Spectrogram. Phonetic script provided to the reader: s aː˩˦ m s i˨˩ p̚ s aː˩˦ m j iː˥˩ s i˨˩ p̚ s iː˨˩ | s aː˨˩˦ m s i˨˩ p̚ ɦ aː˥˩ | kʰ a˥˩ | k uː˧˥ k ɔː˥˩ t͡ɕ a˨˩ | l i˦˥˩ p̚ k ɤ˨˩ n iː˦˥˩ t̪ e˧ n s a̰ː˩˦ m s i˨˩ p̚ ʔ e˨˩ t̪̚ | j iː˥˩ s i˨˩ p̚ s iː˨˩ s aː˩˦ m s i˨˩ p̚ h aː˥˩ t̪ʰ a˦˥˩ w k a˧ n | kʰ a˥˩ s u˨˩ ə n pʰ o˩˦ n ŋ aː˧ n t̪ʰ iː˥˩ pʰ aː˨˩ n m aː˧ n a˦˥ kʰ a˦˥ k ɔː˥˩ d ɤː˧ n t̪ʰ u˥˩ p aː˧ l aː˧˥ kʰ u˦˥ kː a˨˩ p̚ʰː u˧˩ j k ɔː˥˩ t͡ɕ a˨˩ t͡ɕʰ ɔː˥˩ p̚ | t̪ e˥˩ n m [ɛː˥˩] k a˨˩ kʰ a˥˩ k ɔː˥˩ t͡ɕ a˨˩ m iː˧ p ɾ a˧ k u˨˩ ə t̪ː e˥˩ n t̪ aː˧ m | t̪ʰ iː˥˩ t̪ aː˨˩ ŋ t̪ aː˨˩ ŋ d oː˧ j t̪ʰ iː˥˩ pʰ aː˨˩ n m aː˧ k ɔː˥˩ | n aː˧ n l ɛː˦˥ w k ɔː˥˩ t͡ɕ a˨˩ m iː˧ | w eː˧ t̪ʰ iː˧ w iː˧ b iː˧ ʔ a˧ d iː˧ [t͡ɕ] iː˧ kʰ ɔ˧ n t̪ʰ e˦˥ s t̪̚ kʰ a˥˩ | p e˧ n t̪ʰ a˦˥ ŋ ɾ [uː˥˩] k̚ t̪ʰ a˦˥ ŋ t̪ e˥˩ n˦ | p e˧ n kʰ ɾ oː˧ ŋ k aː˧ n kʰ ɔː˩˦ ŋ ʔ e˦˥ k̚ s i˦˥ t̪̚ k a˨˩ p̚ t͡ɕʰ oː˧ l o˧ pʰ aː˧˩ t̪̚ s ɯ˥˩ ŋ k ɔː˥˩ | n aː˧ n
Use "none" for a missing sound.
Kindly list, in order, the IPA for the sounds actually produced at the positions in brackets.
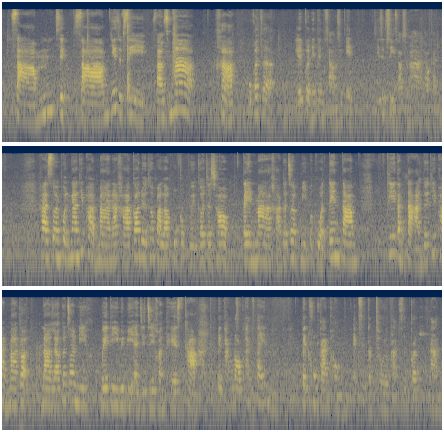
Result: aː˥˩, t͡ɕ, ɔː˥˩

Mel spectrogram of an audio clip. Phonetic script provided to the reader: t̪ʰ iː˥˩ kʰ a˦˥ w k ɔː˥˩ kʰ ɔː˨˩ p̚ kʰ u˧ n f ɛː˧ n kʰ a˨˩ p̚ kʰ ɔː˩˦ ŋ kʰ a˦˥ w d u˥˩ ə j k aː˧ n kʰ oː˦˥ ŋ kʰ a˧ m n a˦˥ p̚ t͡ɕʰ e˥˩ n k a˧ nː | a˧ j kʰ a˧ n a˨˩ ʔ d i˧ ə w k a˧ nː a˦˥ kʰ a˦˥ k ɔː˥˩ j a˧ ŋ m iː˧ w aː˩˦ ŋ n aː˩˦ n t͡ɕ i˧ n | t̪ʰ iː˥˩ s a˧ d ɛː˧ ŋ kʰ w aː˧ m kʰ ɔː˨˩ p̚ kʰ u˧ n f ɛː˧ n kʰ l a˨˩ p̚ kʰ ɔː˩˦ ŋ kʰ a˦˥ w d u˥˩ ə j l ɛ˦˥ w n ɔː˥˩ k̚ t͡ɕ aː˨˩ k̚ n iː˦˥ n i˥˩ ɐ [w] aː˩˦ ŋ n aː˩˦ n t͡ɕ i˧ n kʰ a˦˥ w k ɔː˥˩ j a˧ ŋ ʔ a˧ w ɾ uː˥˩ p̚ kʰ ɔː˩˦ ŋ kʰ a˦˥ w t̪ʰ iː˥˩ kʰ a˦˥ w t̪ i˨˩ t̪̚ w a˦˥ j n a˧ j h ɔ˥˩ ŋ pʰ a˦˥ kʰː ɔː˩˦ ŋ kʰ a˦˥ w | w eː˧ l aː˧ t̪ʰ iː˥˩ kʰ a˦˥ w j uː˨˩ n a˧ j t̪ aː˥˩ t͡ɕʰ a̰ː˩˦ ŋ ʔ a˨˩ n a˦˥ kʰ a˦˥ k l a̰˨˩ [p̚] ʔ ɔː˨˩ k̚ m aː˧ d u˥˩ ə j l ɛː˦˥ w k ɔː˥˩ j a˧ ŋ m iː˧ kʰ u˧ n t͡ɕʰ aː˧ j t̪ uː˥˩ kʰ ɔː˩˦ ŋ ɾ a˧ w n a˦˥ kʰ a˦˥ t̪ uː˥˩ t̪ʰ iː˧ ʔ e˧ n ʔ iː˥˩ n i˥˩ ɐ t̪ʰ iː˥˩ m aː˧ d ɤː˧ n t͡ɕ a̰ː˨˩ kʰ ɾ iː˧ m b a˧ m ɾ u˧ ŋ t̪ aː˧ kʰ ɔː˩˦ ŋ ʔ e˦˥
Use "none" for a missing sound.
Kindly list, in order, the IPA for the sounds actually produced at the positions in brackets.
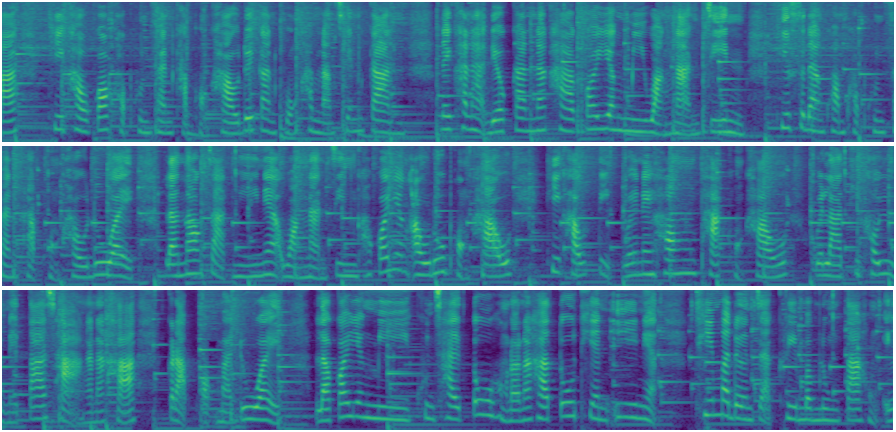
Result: w, p̚

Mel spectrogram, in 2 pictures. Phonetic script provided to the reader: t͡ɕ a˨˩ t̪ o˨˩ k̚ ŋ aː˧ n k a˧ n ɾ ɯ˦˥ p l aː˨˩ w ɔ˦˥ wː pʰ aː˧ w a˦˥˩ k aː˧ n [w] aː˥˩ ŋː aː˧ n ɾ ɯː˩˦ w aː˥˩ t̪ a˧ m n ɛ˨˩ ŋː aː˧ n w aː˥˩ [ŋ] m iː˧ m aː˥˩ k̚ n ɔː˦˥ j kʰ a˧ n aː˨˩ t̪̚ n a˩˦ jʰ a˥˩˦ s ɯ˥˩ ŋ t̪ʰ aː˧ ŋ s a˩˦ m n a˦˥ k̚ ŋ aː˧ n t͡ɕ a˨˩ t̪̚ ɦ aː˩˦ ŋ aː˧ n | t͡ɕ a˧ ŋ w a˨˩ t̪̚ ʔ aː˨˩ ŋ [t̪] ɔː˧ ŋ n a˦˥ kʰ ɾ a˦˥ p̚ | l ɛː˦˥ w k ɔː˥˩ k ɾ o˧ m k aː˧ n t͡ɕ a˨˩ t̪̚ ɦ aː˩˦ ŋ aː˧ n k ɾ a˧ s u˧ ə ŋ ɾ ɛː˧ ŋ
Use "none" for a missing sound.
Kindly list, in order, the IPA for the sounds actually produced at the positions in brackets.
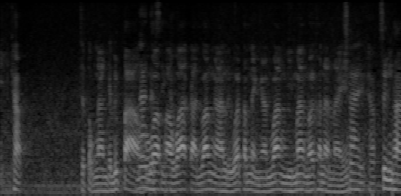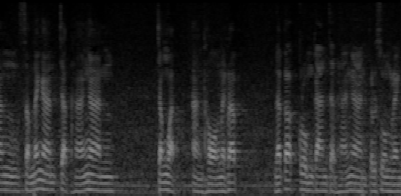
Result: w, ŋ, t̪ʰ

